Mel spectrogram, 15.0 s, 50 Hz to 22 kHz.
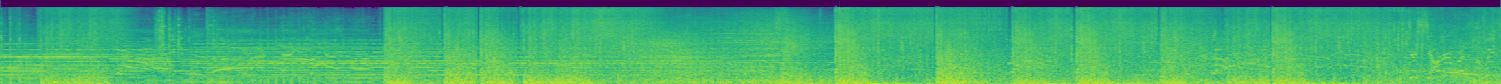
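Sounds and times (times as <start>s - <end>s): dramatic score music: 0.0s - 15.0s
heavy explosions: 3.8s - 15.0s.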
